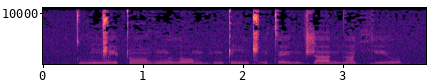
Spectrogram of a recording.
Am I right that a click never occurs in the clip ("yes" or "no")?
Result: no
